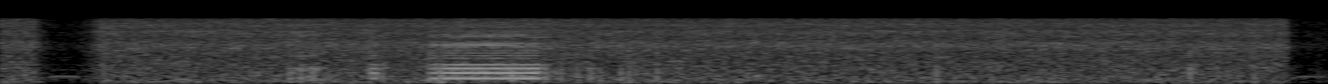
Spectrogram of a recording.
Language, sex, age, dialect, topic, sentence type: Bhojpuri, male, 18-24, Western, banking, statement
